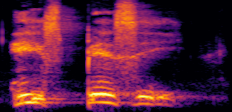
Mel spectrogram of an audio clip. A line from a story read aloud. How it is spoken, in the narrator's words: the little boy whispered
